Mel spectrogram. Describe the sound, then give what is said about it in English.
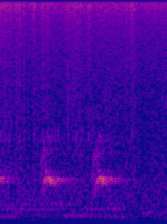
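Two muffled barks from a puppy upstairs, about half a second apart, sound faint as they come through the ceiling, over a quiet background hum with no talking. “There is a doggo upstairs, I think. I'm barking all day.”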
